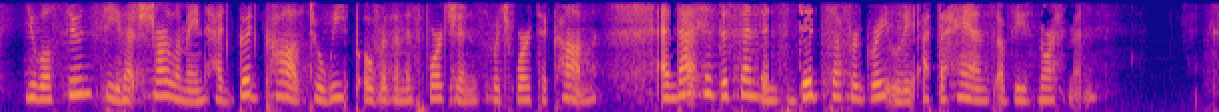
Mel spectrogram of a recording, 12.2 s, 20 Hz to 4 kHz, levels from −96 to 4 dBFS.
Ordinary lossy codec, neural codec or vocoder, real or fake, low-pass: AAC, 16 kbps; none; real; 3.6 kHz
